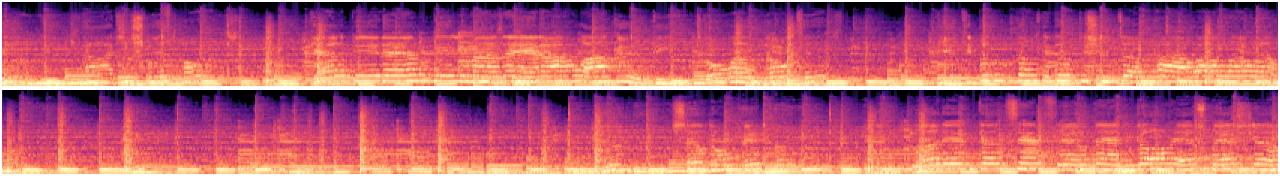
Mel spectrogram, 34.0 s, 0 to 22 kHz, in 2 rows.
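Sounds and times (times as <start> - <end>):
person singing lead melody: 0.0 - 3.2, 4.0 - 11.4, 12.3 - 17.9, 24.8 - 28.2, 29.0 - 34.0
guitar accompaniment: 0.0 - 34.0.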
